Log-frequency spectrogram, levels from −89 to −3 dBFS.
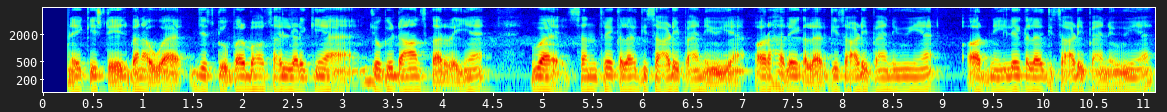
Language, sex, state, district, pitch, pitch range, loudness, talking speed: Hindi, male, West Bengal, Jhargram, 115 Hz, 110-115 Hz, -22 LUFS, 220 wpm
